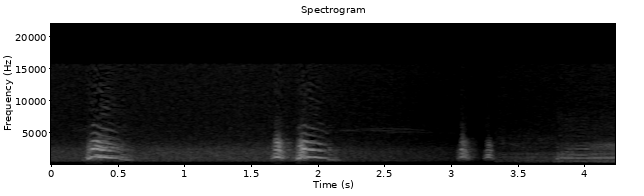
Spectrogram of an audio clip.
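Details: Scattered, harsh, rasping gull cries in short bursts, separated by quiet gaps. A soft, drawn-out call comes at the end.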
